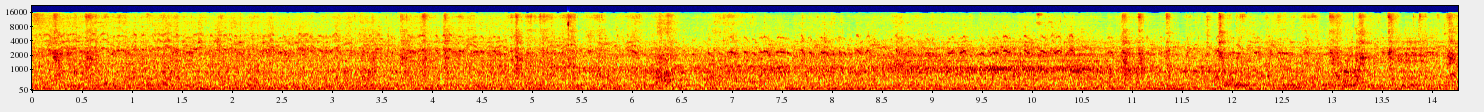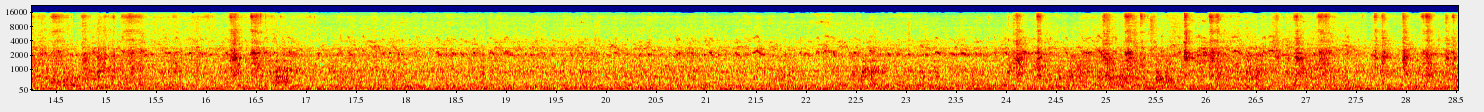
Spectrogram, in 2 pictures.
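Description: Seibu Shinjuku Line electric commuter train running at speed, heard from behind the driver's cab: a steady rumble of wheels on rail. Near the end comes a quick run of clicks as the wheels cross the points by the depot.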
